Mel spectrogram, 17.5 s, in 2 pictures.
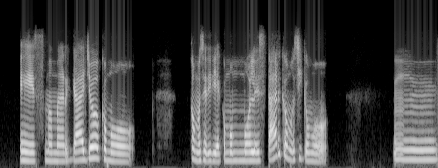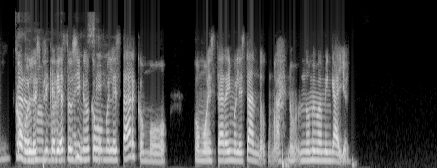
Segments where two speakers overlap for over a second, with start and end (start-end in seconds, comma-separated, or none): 9.1-10.9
